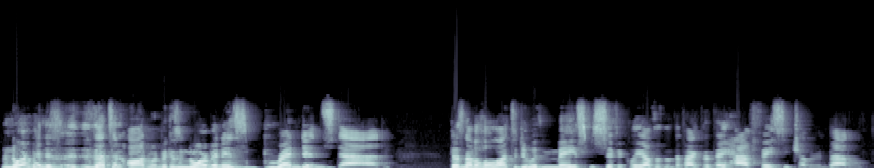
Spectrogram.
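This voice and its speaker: A streamer of middling pitch talks through game content off the cuff. The delivery is wry and geeky, wandering as thoughts arrive. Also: sing-song, a little fast. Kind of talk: casual stream commentary on game voice lines.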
